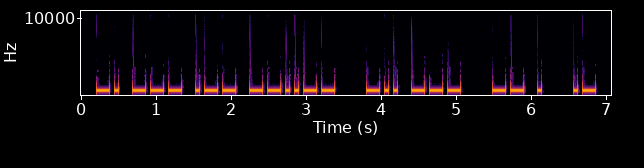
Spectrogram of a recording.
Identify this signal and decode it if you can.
Morse code, heard as a keyed tone, about 20 wpm, 700 Hz. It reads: NOW, DO ME A
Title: Sentences from Top 700 Words 20wpm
